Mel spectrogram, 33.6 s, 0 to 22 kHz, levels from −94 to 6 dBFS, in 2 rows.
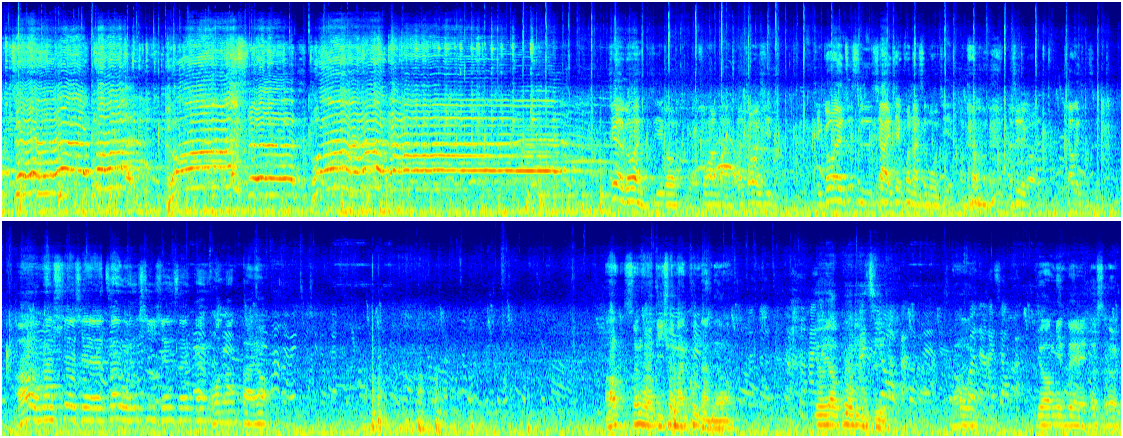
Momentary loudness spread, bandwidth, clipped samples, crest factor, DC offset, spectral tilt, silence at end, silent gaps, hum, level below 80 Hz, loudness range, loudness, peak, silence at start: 18 LU; over 20 kHz; under 0.1%; 18 dB; under 0.1%; -4.5 dB/octave; 0 s; none; none; -36 dBFS; 12 LU; -24 LUFS; -6 dBFS; 0 s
